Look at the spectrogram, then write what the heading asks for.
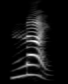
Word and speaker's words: knife: silent the next word knife knife knife here if you see k is silent let's have a look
